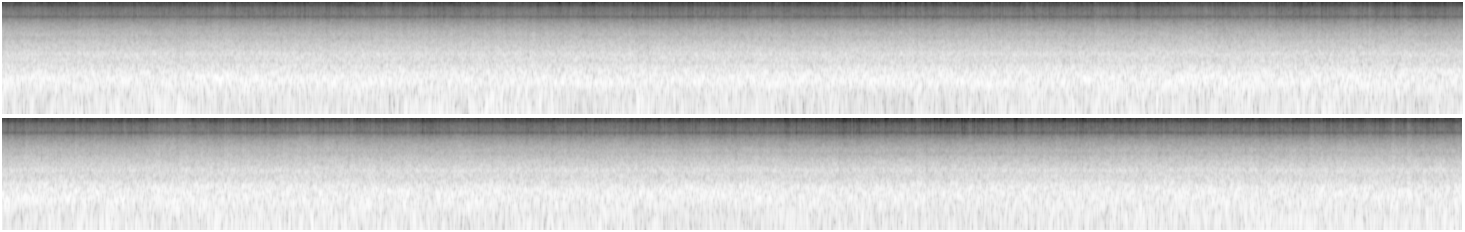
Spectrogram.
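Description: Steady, loud rushing roar of a freight train's open gondola wagons passing close alongside on the next track, heard from the window of a moving train, with wind buffeting low down.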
